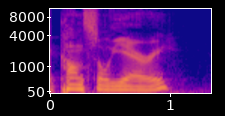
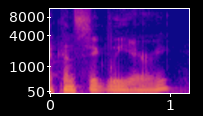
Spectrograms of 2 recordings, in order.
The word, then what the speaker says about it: consigliere: Some people in a nod to the Godfather and other mafia pop culture referred to him as a consigliere. As we all know, you don't pronounce the G, so it's not a consigliere.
